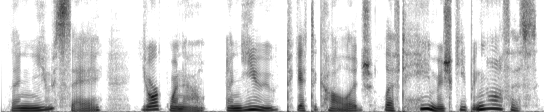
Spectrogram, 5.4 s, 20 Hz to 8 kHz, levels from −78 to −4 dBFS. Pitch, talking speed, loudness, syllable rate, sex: 190 Hz, 175 wpm, -17 LUFS, 5.1 syllables/s, female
